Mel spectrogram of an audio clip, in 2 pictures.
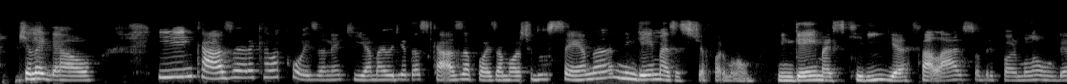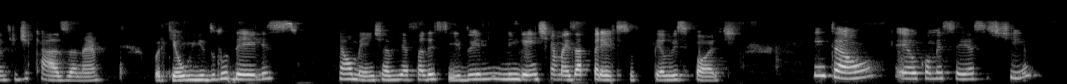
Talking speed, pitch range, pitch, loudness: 155 wpm, 200-270 Hz, 220 Hz, -21 LUFS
